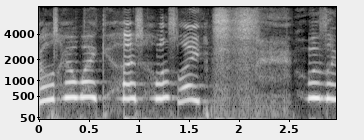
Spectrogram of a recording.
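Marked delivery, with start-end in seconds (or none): 0.3-1.0 high, panicky mock wail; retold freak-out. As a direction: re-enact a tearful panic. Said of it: "freaking out and everything".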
